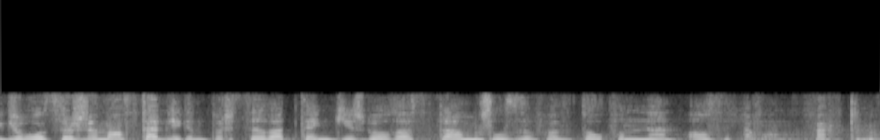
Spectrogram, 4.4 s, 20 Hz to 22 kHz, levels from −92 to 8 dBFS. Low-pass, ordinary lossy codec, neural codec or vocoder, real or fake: 7.2 kHz; none; codec, 16 kHz in and 24 kHz out, 0.6 kbps, FocalCodec, streaming, 4096 codes; fake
